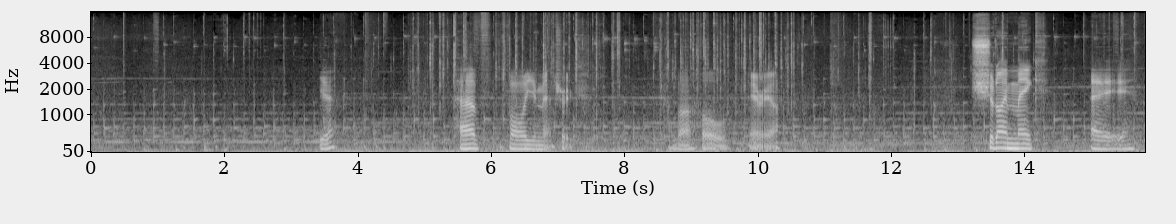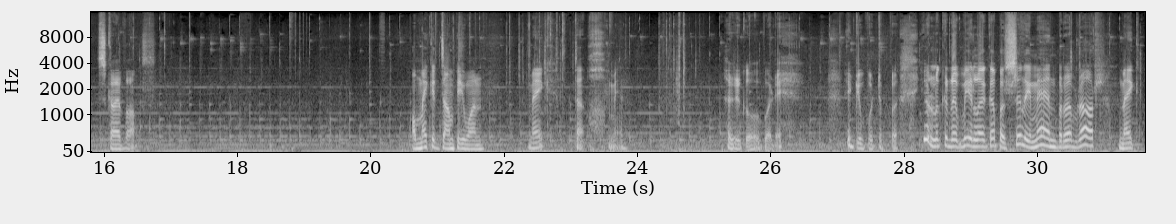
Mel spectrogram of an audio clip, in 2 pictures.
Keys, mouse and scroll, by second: 4.6-5.7 typing, 6.9-11.1 typing, 22.1-23.1 typing, 24.4 d.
